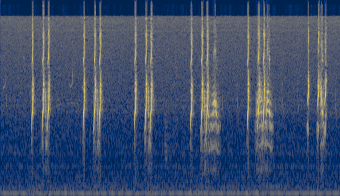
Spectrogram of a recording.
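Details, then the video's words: Common quail uttering spaced pairs and triplets of dry, sharp notes, with one longer buzzy trill, the phrases recurring about once each second against a faint hum. "Common quail video|Quail k hobsort awaz|Quail/Batair|Batairawaz"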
